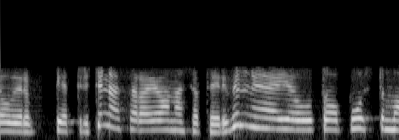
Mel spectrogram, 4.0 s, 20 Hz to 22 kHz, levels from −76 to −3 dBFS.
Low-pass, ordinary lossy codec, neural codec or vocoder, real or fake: 3.6 kHz; AAC, 24 kbps; none; real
